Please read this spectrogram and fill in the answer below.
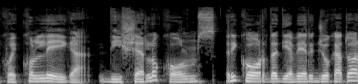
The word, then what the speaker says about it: HOLMES: I pezzi d'esposizione disposti in basso si riferiscono al computer della Polizia Metropolitana di Londra, denominato Home Office Large Major Inquiry System, abbreviato HOLMES, che naturalmente si pronuncia Holmes.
